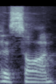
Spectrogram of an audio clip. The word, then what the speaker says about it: Hassan: It's spelled Hassan, but it's pronounced Hassan.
